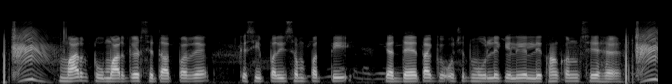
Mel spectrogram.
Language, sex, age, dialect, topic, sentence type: Hindi, male, 25-30, Marwari Dhudhari, banking, statement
